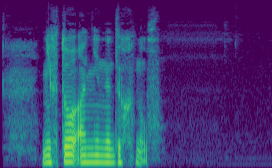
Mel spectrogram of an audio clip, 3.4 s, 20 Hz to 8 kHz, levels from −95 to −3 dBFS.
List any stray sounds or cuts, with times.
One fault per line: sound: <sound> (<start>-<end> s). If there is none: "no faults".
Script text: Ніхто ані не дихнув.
no faults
